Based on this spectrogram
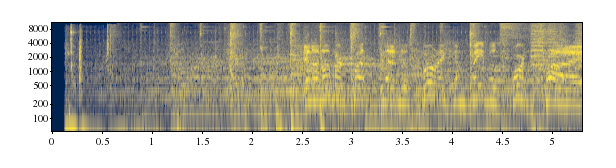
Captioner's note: movie projector hums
